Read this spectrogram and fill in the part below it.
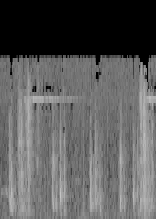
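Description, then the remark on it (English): A door being opened: a series of wooden clunks and rattling knocks in an uneven rhythm, with a thin high squeak running underneath. No one speaks. “Maybe better we leave the door open so Pancho can get out of here in a hurry if the Senora go for the shotgun again.”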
